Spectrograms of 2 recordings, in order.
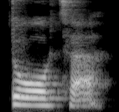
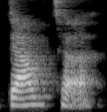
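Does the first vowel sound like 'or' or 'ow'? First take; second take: or; ow. First: The first vowel sounds like 'or'. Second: The first vowel sounds like 'ow'. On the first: The speaker calls it right. "it's the same sound as in horse and bought and caught. It's or" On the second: The speaker calls it wrong. "daughter is often said as daughter, as you might want to look at that A U and think that looks like ow"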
